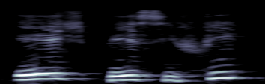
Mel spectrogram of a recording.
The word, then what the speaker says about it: especifico: Especifico e não específico, tá? Específico é essa daqui, ó. Específico, tá vendo? Todas essas palavras existem. A simples transformação da sílaba tônica muda o sentido da palavra.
